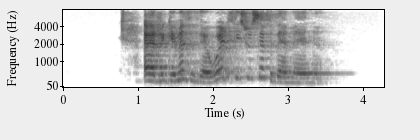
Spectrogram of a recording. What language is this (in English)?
Kabyle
